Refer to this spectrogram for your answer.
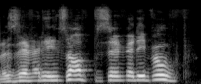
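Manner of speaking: high, long, stretched-out, drawn-out yell. A character yells while walking into a busy store, yelling. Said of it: "I'm gonna yell".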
